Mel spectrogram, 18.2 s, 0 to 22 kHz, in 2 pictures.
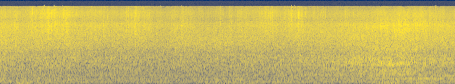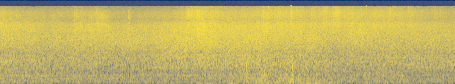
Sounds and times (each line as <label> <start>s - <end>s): Heavy wind recorded from the interior of a car 0.0s - 18.2s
